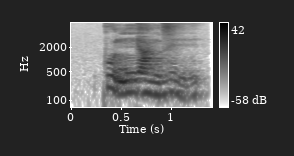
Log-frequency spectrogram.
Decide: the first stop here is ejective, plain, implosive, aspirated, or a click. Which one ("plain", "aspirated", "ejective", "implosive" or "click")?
plain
